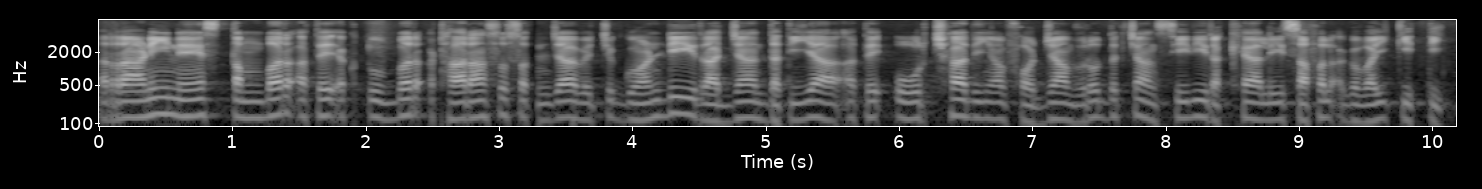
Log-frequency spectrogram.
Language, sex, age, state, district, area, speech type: Punjabi, male, 30-45, Punjab, Patiala, rural, read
